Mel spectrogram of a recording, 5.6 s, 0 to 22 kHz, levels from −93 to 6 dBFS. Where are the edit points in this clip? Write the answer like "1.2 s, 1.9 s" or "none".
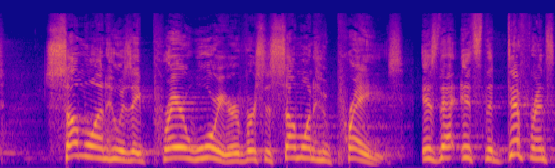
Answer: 4.1 s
